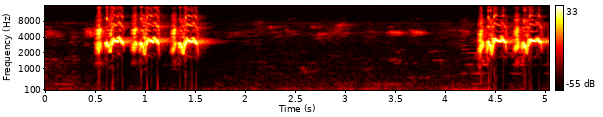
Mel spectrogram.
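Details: A young Sooty-headed bulbul from the forest gives its natural song. Three quick, liquid, warbling notes form a rich phrase, and a similar burst follows about three seconds later. A soft low thump sounds just before the second phrase.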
